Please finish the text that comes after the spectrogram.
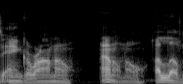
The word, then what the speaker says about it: Angarano: I never say his name right. Is it Angarano? I always say Angriano, but I think it's Angarano.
